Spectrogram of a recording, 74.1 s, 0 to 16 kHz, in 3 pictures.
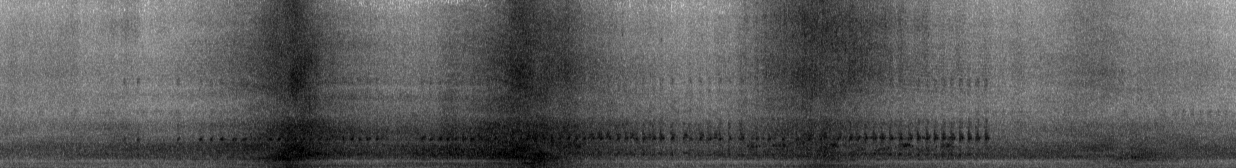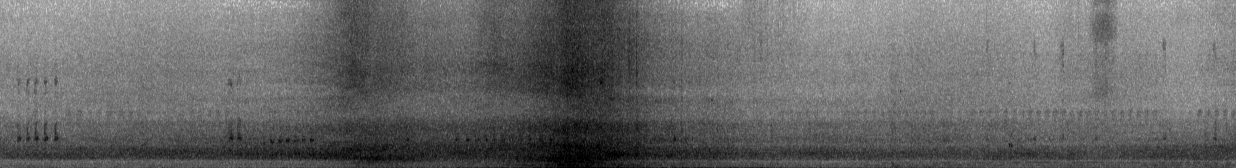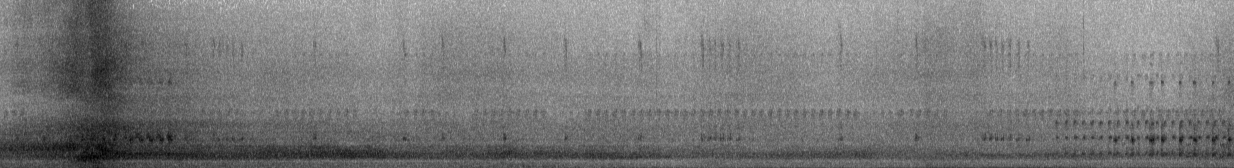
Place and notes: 南迴公路421K, Taimali Township - Traffic and Frog sound
Beside the road, Traffic sound, Frog croak, Sound of the waves
Binaural recordings, Sony PCM D100+ Soundman OKM II
Taimali Township, Taitung County, Taiwan, 14 April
